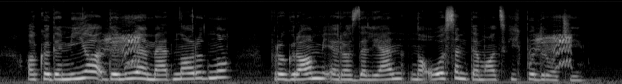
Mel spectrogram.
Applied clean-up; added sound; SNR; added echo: none; Bird; 9 dB; none.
